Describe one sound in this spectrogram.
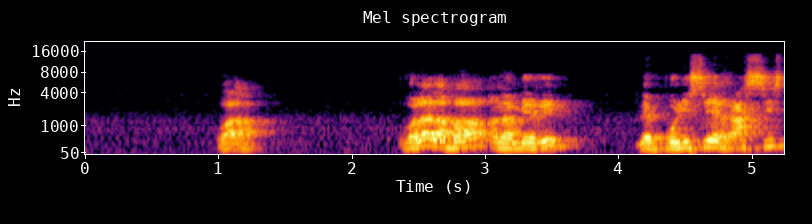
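A man speaks calmly and close up, with pauses.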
